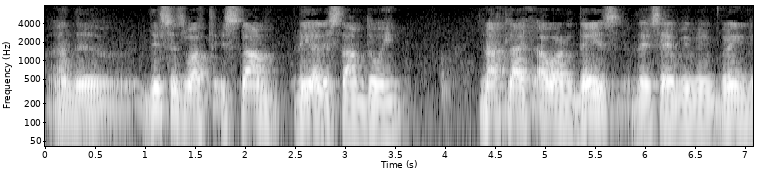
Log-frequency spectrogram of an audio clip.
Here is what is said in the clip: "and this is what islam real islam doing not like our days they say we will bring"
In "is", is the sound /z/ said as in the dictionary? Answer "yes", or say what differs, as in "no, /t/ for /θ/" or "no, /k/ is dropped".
yes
